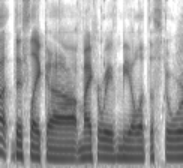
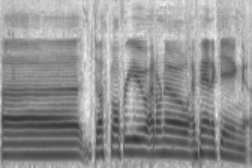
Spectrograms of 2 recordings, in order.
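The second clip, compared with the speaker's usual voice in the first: usual speaking voice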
